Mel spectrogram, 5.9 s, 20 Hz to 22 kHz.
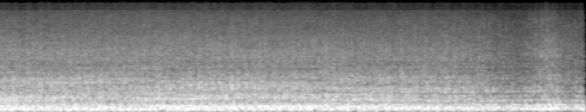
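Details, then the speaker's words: Kyle Petty race car V8, first fire-up after an electrical fault with no distributor spark was found, new exhaust and chassis headers: deep steady rumble with no misses or knocks, running normally; some voltage drop when cranking remains. "well it's always a good sign when you got smoke inside your shop that means something is running"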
